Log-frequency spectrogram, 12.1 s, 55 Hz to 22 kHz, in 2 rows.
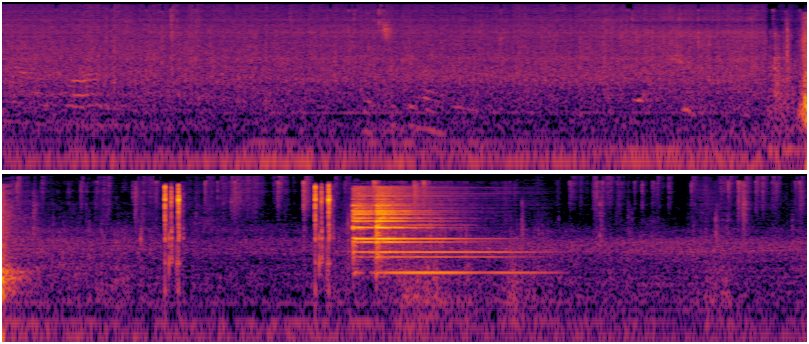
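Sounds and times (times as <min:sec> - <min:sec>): light clicks: 0:07.0 - 0:07.6, 0:08.3 - 0:08.6
metal object struck ringing: 0:08.6 - 0:10.3.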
